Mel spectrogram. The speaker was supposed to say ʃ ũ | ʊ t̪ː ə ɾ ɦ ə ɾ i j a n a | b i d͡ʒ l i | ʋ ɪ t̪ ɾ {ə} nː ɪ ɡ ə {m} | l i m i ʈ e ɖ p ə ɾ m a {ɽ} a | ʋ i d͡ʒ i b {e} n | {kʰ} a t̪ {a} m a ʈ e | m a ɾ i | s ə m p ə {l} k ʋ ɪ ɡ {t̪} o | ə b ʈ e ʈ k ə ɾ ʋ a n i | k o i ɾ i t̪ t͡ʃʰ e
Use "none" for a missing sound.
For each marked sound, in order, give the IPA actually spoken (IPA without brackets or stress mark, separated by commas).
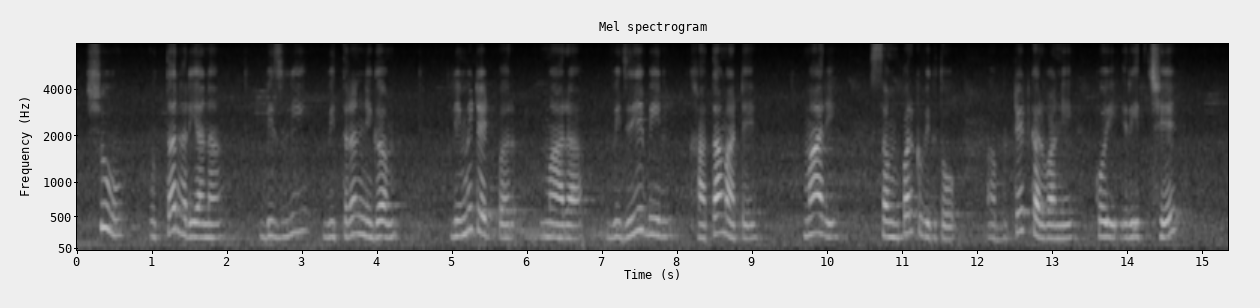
ə, m, ɾ, i, kʰ, a, ɾ, t̪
